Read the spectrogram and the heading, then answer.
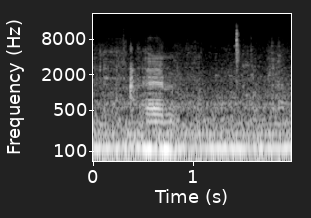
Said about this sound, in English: So the tall plant that we're driving through, you can hear it going underneath the truck, is fat hen. And it was a real problem.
